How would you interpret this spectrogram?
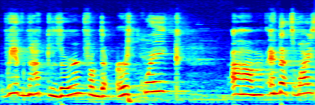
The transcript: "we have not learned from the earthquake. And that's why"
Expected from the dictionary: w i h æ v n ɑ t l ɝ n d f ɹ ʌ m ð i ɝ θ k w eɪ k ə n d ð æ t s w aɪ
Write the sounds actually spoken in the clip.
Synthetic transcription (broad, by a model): w i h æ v n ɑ t l ɝ n d f ɹ ʌ m ð i ɝ θ k w eɪ k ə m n ð æ t s w aɪ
